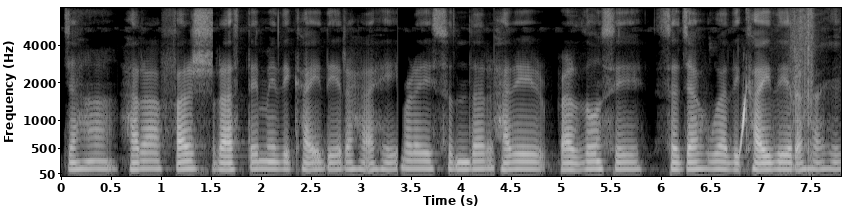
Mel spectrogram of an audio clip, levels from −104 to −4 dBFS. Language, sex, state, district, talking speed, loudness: Hindi, male, West Bengal, Purulia, 160 wpm, -32 LUFS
